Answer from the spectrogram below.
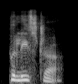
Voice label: "palaestra", Indian; Dictionary

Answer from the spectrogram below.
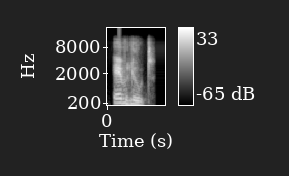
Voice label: "evolute", Indian

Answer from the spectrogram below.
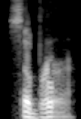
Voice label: "sabreur", American

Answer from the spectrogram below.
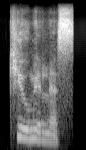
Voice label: "cumulus", Indian

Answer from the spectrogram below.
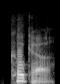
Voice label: "coca", American

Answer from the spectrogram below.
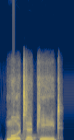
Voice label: "motorcade", Indian

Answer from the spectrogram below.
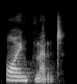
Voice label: "ointment", Indian

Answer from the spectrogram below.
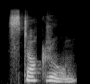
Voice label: "stockroom", Indian

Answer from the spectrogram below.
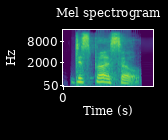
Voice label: "dispersal", Indian

